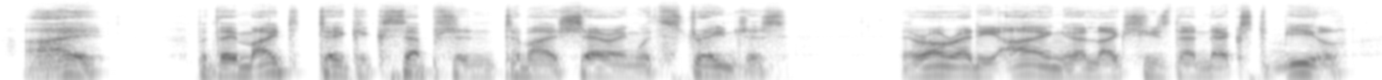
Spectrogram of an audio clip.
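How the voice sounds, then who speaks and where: A man's put-on character voice, raspy and medium-pitched, at a moderate pace. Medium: read story. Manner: plain, folksy.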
